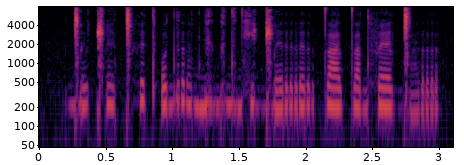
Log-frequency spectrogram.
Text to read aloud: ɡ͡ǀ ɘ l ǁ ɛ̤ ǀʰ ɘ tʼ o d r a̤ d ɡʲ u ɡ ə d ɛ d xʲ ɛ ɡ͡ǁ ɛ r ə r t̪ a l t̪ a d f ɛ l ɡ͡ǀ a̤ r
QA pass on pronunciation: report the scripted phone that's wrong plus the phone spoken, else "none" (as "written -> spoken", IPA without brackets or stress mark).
none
